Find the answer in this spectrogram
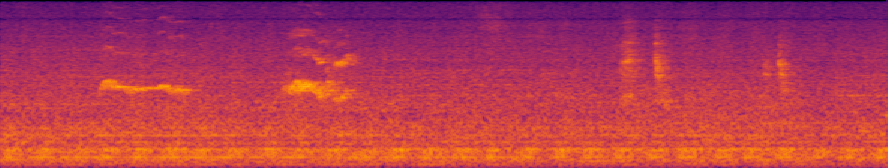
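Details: Pet male cockatiel practicing in his cage, known to whistle the Mickey Mouse March and mimic words like chuki-chuki; two short clear whistled phrases about a second apart, then faint ticking notes, over a steady low hum.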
